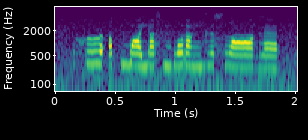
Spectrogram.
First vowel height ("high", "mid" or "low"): mid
